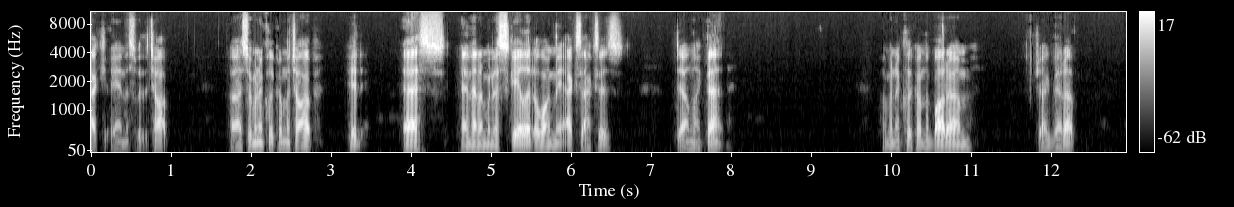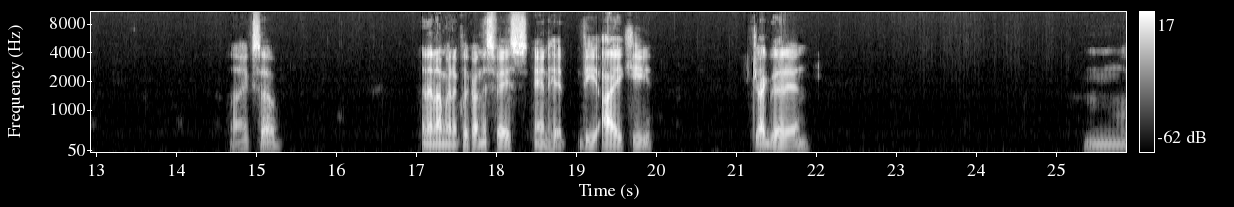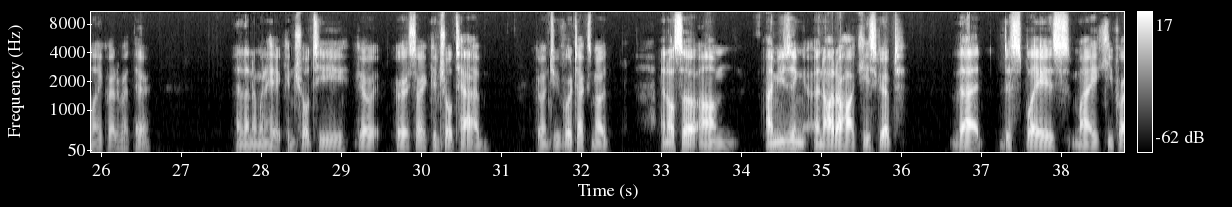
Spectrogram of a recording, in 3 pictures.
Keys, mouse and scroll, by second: 0.1 right click, 0.3 middle click, 3.2 s, 5.5 x, 7.7 click, 7.8 middle click, 8.9 right click, 9.6 middle click, 11.3 click, 12.4 middle click, 13.3 right click, 14.1 click, 15.3 middle click, 16.5 scroll up 1, 16.7 middle click, 17.3 right click, 17.7 middle click, 26.3 click, 26.6-27.0 scroll up 1, 27.1 middle click, 31.0 click, 31.4-31.7 scroll up 1, 32.0-32.9 scroll down 1, 32.9 middle click, 35.9 middle click, 38.5 middle click.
